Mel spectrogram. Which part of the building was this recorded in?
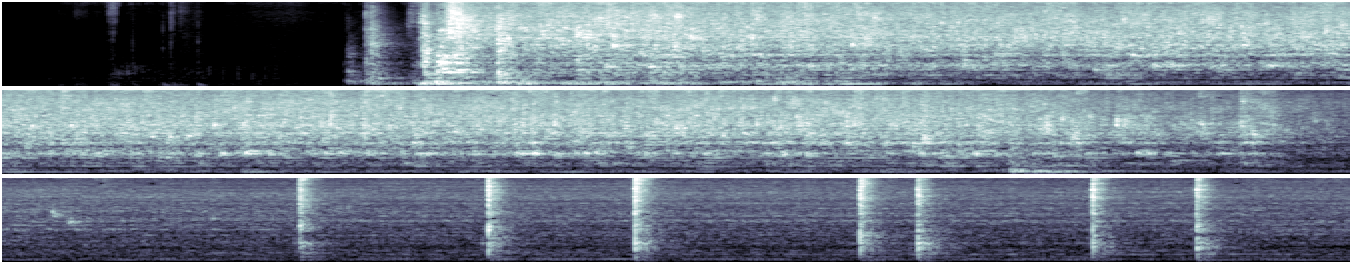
lavatory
